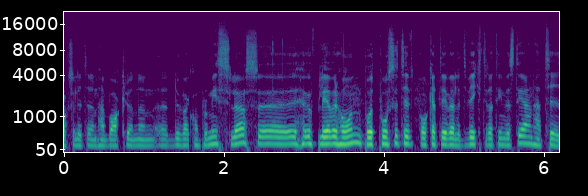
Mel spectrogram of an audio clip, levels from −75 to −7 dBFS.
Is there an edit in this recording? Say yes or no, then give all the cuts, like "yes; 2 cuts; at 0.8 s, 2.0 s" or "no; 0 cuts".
yes; 2 cuts; at 1.6 s, 4.4 s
